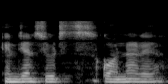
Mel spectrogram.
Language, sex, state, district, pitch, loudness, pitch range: Hindi, male, Bihar, Jahanabad, 130 Hz, -25 LUFS, 125-130 Hz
